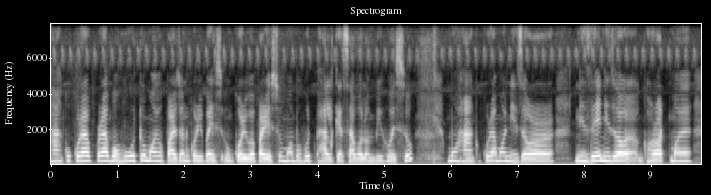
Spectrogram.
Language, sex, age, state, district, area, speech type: Assamese, female, 30-45, Assam, Majuli, urban, spontaneous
